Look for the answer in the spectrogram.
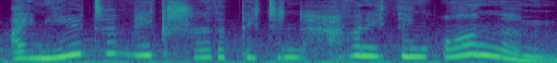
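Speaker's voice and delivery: bossy leader telling the nervous one to chill, irritated; irritated bossy cultist. Acted. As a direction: shut your jittery partner down. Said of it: "a really tense, harsh whisper between them".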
